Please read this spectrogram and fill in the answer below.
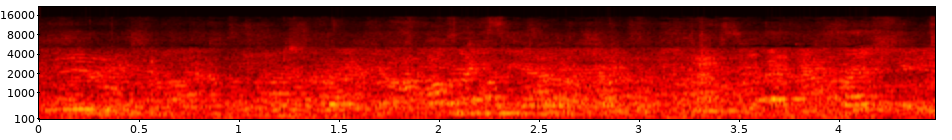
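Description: Crowd chatter of many diners talking at once in a busy restaurant dining room, a steady hubbub of overlapping voices.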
